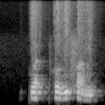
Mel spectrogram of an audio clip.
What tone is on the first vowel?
rising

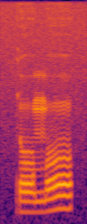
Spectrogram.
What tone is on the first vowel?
low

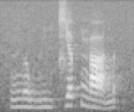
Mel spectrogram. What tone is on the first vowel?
low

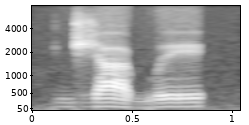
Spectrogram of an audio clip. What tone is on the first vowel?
falling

